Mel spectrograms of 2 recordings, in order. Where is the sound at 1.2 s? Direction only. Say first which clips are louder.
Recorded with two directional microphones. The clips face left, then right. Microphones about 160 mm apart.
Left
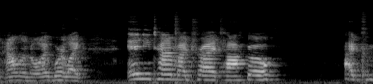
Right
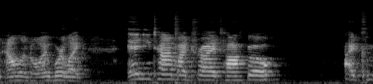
Left 4 dB; 15° left (ahead or behind).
